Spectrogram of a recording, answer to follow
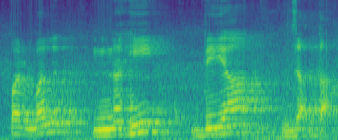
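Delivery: very slow, word by word; slow dictation. Shown as a demonstration. Teacher dictating the note to students, very slow. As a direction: lay each word down as if writing it on the board.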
